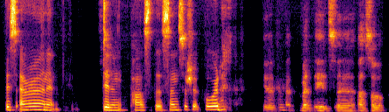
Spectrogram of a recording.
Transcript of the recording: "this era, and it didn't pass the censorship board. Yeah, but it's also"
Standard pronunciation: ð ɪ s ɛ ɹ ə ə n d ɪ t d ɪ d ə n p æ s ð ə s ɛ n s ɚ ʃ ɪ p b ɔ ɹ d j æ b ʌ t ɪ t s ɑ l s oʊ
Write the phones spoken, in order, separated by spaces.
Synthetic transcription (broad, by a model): ð ɪ s ɛ ɹ ə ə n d ɪ t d ɪ d n p æ s ð ə s ɛ n s ɚ ʃ ɪ p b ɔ w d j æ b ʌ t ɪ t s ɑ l s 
